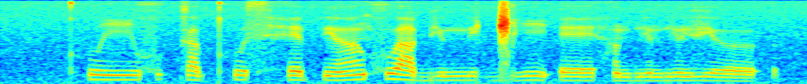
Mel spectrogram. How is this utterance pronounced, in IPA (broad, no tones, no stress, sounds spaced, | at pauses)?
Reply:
kʷʰ iː xʷ ɨ k a kʷʰ e s h e pʲ ɐ̃ː xʷ a bʲ ʉ mʲ ɨ ɡ͡ǁ iː ʔ eː h ɐ̃ bʲ ɐ̃ bʲ ũ vʲ ɵː ʔ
